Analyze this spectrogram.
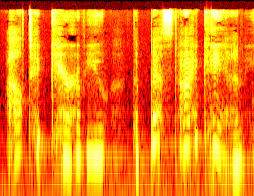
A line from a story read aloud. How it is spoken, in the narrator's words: he whispered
